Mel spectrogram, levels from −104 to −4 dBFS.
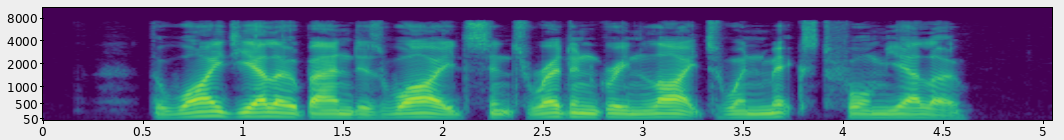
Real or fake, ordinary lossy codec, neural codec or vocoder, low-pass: real; none; none; 7.2 kHz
